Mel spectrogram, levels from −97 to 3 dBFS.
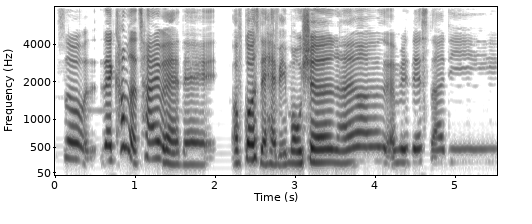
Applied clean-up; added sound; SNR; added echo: classical method Wiener filter.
